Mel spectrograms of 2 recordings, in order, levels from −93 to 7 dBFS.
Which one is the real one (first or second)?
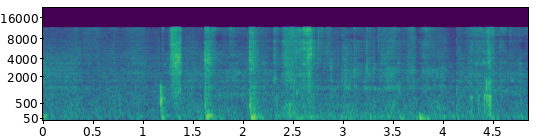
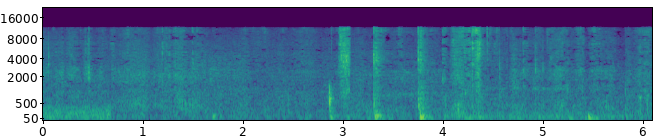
second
